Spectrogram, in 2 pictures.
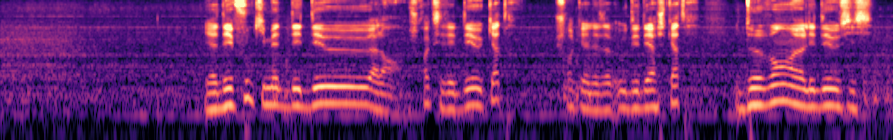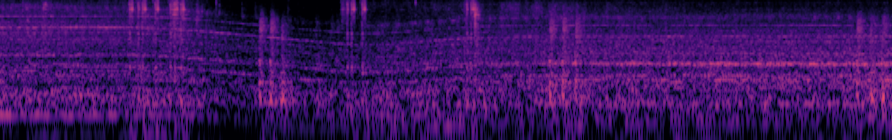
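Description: Train wheels clatter along the rails.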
